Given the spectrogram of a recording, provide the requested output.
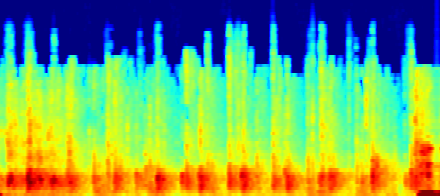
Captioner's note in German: Beifall DIE LINKE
